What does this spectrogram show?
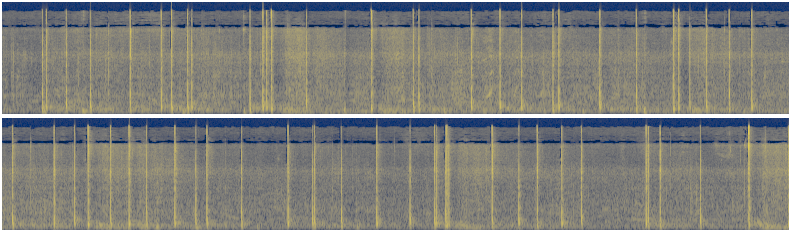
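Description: Japanese starmine fireworks barrage: aerial shells launching and bursting in rapid succession, sharp bangs several a second over a low rolling rumble.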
